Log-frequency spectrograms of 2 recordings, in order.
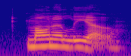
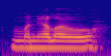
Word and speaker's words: Monaleo: Monaleo, People mispronounce this. constantly. What have you heard? Monello, like Mona Lisa, Mona Lea. It's crazy. People call me all types of shit, but it's pronounced Mona Leo.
